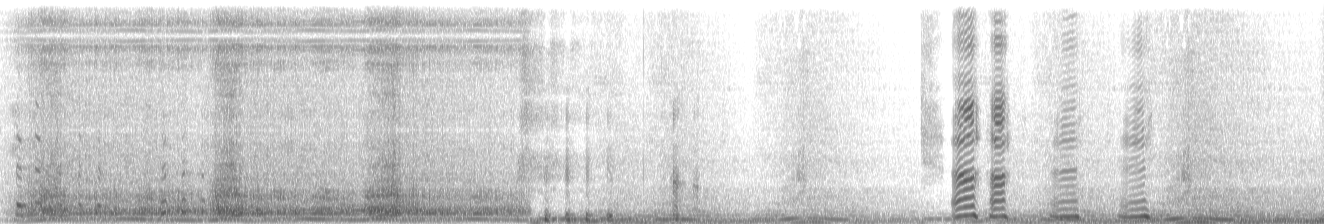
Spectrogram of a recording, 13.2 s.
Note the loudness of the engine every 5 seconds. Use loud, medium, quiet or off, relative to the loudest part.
loud, medium, medium.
